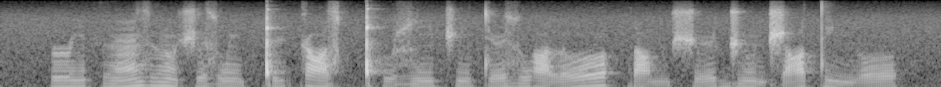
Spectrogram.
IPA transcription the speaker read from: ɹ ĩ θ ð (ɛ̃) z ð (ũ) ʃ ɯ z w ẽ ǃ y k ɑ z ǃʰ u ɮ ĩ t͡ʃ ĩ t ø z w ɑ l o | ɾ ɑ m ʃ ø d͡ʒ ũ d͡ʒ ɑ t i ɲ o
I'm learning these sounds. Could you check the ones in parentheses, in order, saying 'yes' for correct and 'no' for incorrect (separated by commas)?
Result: no, no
